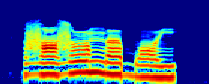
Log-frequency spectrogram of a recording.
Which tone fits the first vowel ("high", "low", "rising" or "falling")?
low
